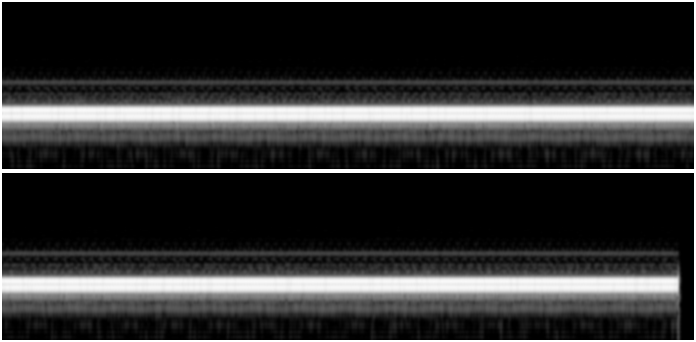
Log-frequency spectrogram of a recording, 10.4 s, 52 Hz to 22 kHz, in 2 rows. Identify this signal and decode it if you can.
Dial tone (North America), 350 + 440 Hz.
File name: Scratches (Windows) (gamerip) (2006)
